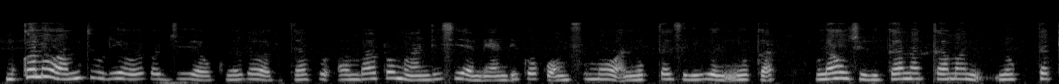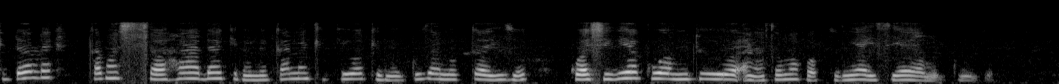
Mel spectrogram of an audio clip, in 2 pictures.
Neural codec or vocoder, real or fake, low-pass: vocoder, 44.1 kHz, 80 mel bands, Vocos; fake; 7.2 kHz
